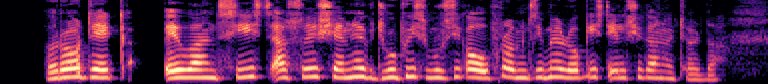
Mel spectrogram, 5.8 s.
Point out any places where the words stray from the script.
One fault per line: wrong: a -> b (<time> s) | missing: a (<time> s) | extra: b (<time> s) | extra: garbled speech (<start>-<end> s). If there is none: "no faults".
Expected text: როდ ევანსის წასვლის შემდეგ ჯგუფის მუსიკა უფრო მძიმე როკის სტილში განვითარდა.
no faults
